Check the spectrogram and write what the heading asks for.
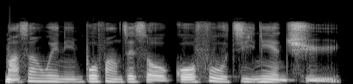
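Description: Male comic voicing a cheeky, scatterbrained car navigator with a Taiwanese Mandarin accent, slow mock announcer read, dull dry sound. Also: medium pitch, a little mellow, no echo, lightly acted. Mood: smug calm. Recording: slightly dull, dry recording.

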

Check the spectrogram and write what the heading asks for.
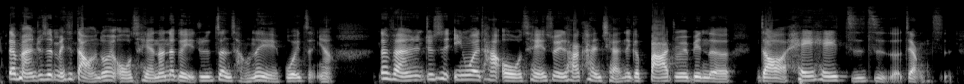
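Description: A young woman, hosting a podcast and telling a personal story in a candid, casual way. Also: quick pace. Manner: candid and animated, with big swings in pitch. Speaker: podcast host.

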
